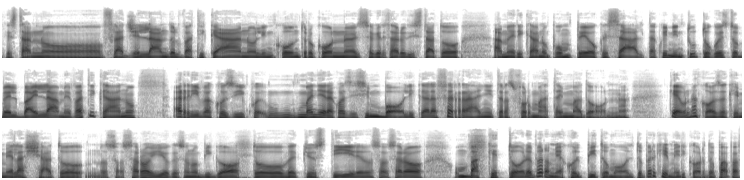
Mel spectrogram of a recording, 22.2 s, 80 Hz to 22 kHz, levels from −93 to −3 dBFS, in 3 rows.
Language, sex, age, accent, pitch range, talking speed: Italian, male, 30-49, native, 90-110 Hz, 175 wpm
